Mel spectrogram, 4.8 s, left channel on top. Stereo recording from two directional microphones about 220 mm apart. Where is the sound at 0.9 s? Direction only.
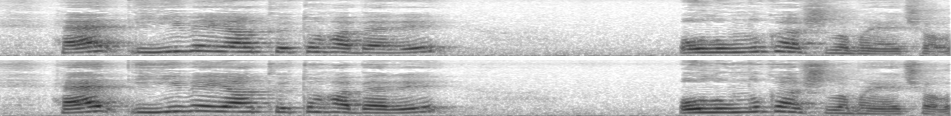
50° right (ahead or behind).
